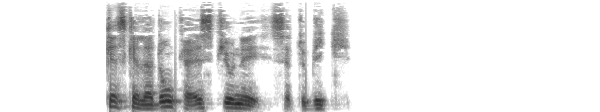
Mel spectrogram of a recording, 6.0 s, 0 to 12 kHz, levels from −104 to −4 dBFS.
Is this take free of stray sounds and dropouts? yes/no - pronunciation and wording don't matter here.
yes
